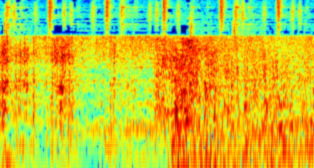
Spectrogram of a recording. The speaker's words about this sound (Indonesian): Rupanya ada angin puting beliung melanda kampung kita, Bu. Lihatlah, pohon-pohon juga banyak yang roboh.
